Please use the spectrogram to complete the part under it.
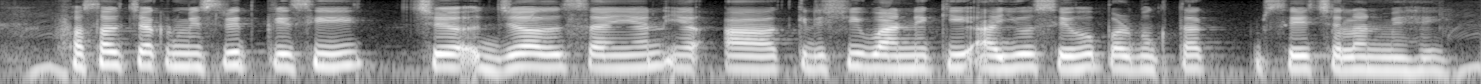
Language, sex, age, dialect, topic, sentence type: Magahi, male, 31-35, Western, agriculture, statement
